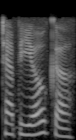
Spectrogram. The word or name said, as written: tapioca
